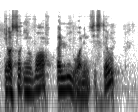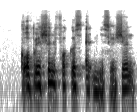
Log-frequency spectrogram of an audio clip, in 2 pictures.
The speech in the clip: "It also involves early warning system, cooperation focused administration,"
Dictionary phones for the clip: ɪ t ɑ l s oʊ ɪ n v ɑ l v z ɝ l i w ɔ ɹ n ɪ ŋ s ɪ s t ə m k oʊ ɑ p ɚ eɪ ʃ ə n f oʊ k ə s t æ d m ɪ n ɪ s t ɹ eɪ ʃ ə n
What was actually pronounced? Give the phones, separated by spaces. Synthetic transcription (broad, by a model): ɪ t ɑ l s oʊ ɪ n v ɑ l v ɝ l i w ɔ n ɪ ŋ s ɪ s t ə m k oʊ ɑ p ɚ eɪ ʃ ə n f oʊ k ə s æ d m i n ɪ s t ɹ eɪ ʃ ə n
